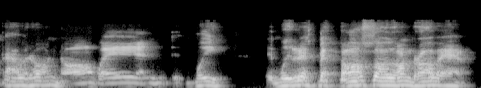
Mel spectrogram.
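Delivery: high, drawn-out Mexican Spanish homie voice teasing a crybaby; homie's Mexican slang voice. Retold or imitated. Driver mocks upset Chiefs fans in a Mexican Spanish homie voice. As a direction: needle him in a Mexican Spanish homie voice, don't cry, it's just a game. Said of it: "a homie that used to talk like that".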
